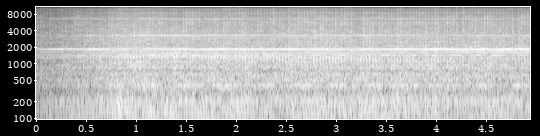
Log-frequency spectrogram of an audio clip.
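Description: Stand mixer's electric motor driving a pasta roller attachment as a sheet of dough is fed through the rollers: a steady motor whine with a high held tone, building up over the first second.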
